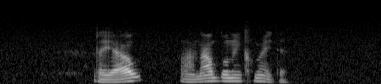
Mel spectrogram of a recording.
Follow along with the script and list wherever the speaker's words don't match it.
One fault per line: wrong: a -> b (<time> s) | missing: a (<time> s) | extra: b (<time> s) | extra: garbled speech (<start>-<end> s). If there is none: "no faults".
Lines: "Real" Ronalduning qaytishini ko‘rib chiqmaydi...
missing: qaytishini ko‘rib (2.4 s)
